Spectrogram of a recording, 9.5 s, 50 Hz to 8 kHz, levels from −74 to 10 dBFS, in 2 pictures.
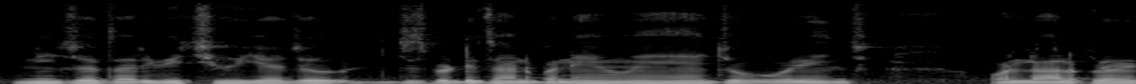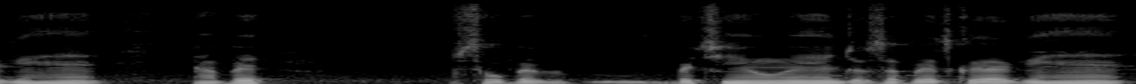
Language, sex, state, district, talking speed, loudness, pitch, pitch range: Hindi, male, Uttar Pradesh, Jalaun, 185 wpm, -24 LUFS, 130 Hz, 130-135 Hz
